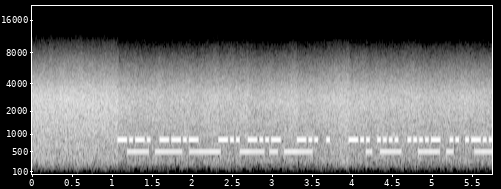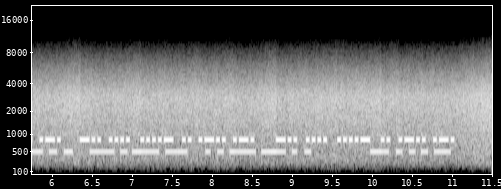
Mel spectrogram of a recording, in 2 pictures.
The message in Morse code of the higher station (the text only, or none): CQ DX DE DH4ILR DH4ILR DH4ILR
